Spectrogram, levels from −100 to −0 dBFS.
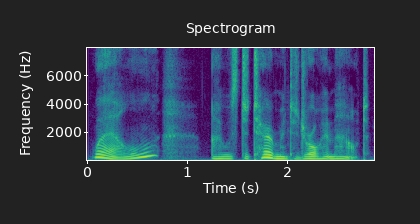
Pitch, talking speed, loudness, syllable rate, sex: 160 Hz, 165 wpm, -20 LUFS, 5.1 syllables/s, female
